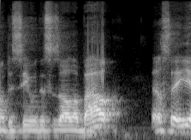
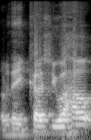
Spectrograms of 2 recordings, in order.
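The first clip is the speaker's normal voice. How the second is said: plain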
